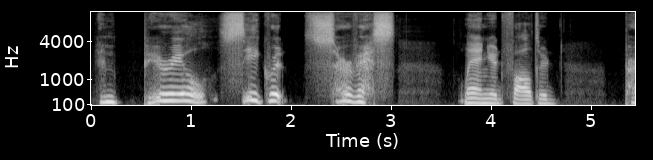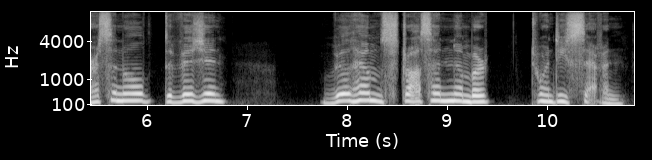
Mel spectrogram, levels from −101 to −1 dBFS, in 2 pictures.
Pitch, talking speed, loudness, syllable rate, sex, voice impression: 210 Hz, 50 wpm, -19 LUFS, 3.8 syllables/s, female, feminine, very adult-like, slightly powerful, intellectual, sharp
